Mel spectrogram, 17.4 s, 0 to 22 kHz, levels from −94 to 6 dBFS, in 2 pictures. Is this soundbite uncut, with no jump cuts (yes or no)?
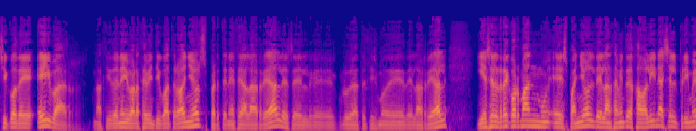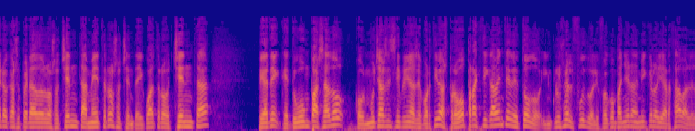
yes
